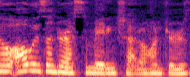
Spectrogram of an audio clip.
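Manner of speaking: ordinary delivery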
